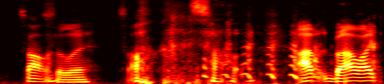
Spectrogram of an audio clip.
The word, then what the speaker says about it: Saleh: I thought it was always pronounced Slay. Saleh.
